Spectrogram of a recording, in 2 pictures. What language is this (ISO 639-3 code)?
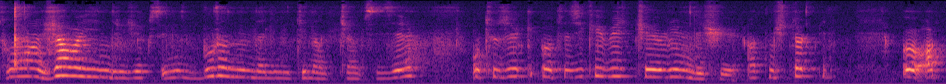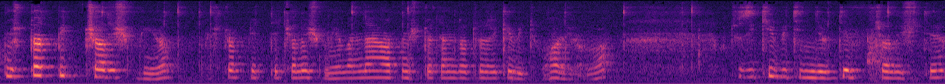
tur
